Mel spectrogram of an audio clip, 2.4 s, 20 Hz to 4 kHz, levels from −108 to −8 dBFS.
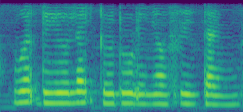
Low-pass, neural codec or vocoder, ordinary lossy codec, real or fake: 3.6 kHz; codec, 44.1 kHz, 2.6 kbps, SNAC; none; fake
